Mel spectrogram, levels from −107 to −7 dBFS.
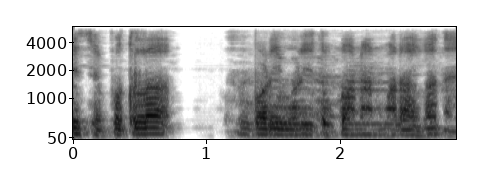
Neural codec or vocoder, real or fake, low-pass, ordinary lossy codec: vocoder, 24 kHz, 100 mel bands, Vocos; fake; 5.4 kHz; none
